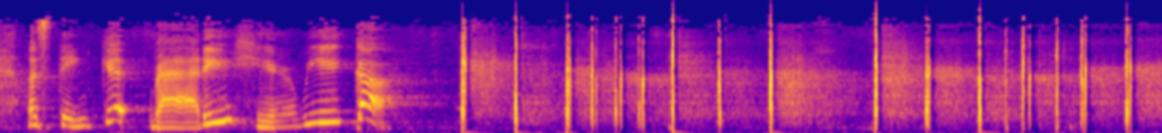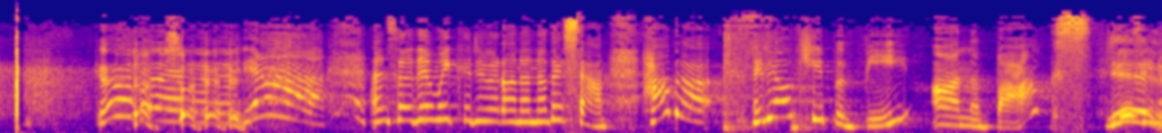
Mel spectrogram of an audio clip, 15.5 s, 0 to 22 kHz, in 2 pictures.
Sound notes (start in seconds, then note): 3.0 clapping to the rhythm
